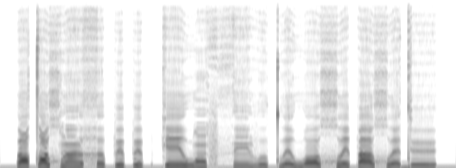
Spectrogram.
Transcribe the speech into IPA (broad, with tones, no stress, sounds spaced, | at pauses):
ʊ˦ tˤ y˦ χʷ ã˨ ə̯ h ə˨ p ʏ˦ p ʏ˨ p k e˦ w ɔ̃˦ f θ ẽ˨ β ʊ˨ tʷ ɛ˨ w ɔ˦ χʷ e˦ p a˦ χʷ ɛ˨ d ø˨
